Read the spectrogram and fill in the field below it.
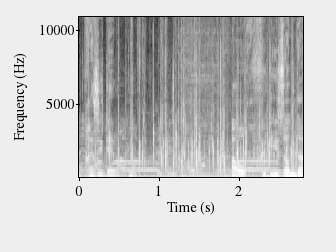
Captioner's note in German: Jubel, Applaus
